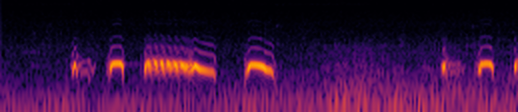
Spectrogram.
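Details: Spotted dove giving its stimulating coo. One full phrase of brief hoots, a sustained falling coo and a closing note, then the next phrase begins, over faint low noise.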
